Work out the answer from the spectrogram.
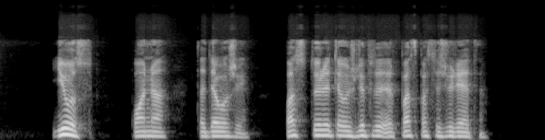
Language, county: Lithuanian, Kaunas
